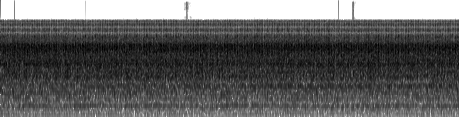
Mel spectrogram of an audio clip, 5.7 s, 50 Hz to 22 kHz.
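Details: Oliver 1850 diesel tractor after a genuine cold start at about 45 degrees (not plugged in, preheater uncertain): steady idle with an even clatter and constant hum, no misses or knocks. Normal diesel idle.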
